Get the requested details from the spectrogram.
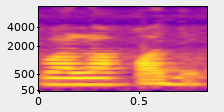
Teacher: walaqad itu qalqalah sughra karena huruf qalqalah di tengah-tengah kalimat, cara bacanya dipantulkan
